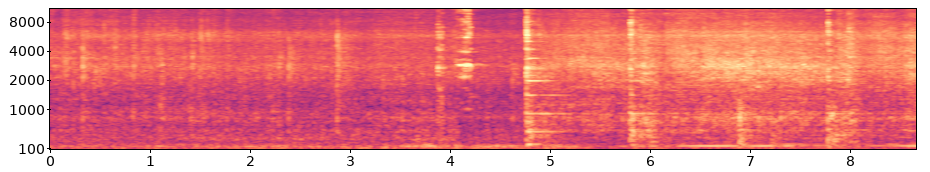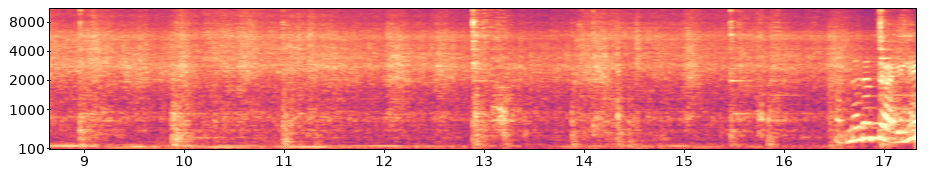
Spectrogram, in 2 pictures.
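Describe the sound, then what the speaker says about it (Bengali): Raisins tossed and stirred in hot mustard oil in a pan, a steady close sizzle with repeated scraping stirs of the spoon throughout, no talking. "একটু ভাজা ভাজা করতে হবে অল্প।"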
